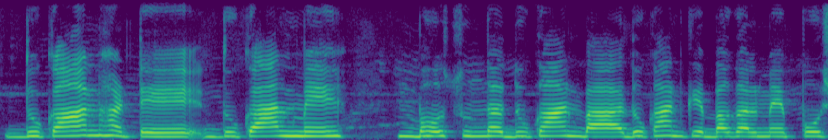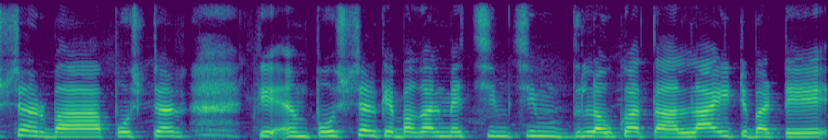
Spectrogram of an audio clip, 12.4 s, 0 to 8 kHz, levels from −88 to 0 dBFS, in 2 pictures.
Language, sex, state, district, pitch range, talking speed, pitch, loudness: Hindi, female, Uttar Pradesh, Ghazipur, 230-255 Hz, 120 wpm, 245 Hz, -18 LUFS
